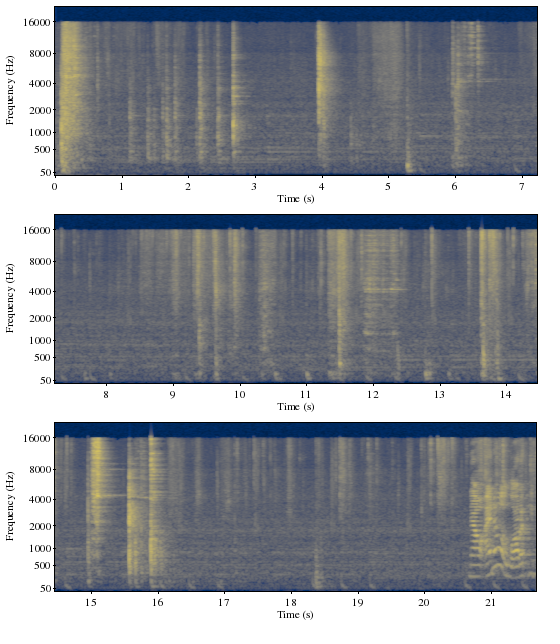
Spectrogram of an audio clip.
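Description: Utensils knock and clatter on a countertop.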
